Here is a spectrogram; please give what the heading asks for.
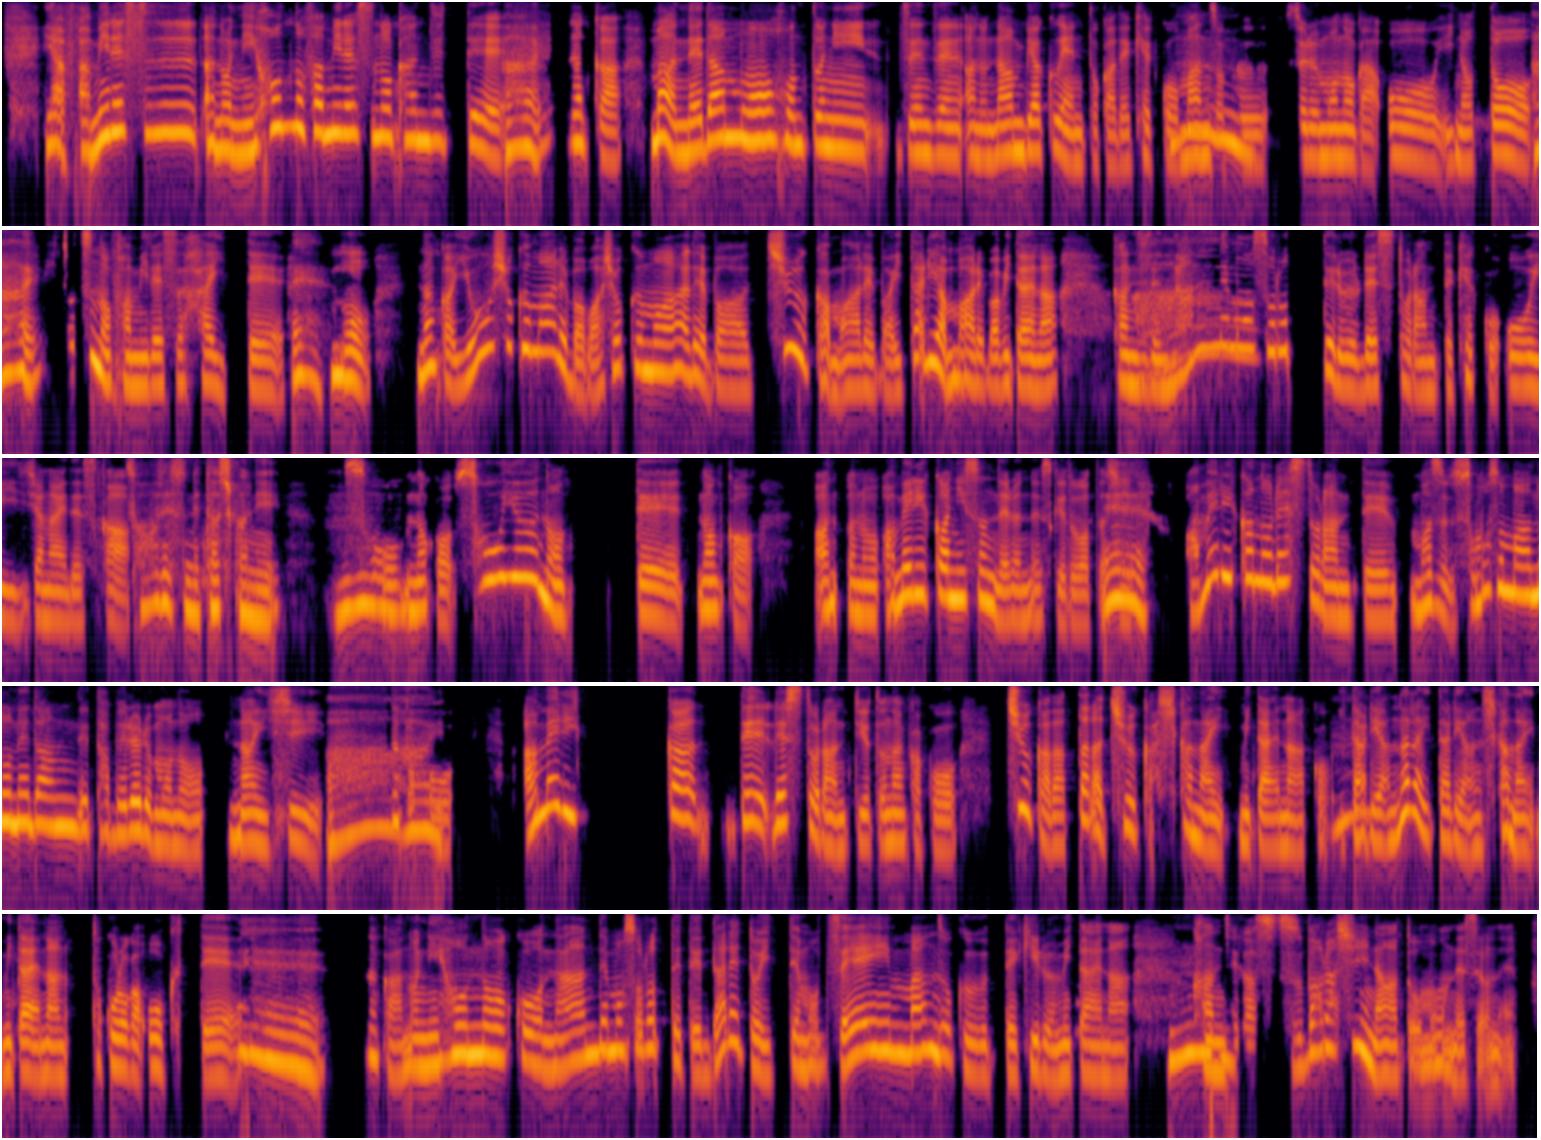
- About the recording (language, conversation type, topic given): Japanese, podcast, 故郷で一番恋しいものは何ですか？
- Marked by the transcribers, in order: none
